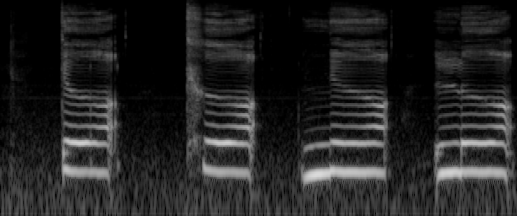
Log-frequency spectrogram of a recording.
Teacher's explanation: 네, 세 번째 줄의 성모 역시 공통점이 있습니다. 첫 번째 공통점은 혀끝을 윗니 뒤 잇몸에 붙였다가 떼면서 발음해요.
